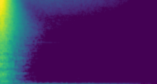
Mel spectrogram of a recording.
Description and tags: i just recorded some IRs of different rooms of my appartement with a sine sweep and that tool of voxengo.
This is how it sounds like when you listen to music coming from my room sitting in the kitchen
